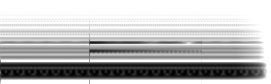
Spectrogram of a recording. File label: church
